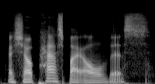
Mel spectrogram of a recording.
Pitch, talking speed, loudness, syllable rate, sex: 105 Hz, 230 wpm, -22 LUFS, 4.4 syllables/s, male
